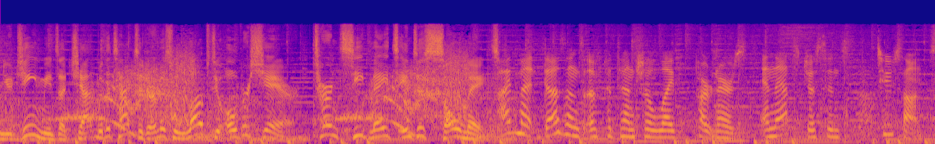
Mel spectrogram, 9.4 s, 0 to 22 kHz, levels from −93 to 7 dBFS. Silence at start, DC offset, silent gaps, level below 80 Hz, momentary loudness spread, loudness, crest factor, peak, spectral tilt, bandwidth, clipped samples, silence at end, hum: 0 s; under 0.1%; none; -32 dBFS; 7 LU; -16 LUFS; 14 dB; -2 dBFS; -4 dB/octave; 11.5 kHz; under 0.1%; 0 s; none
